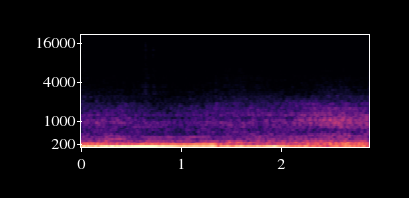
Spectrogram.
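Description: Porsche 944 Turbo from the 1980s pulling hard, its engine droning loud and close with a steady rising-then-easing note through a short acceleration run.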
